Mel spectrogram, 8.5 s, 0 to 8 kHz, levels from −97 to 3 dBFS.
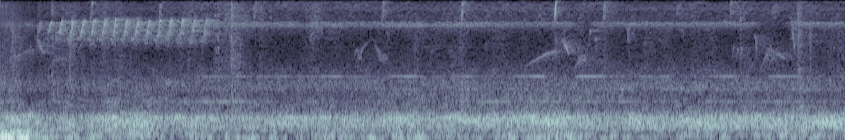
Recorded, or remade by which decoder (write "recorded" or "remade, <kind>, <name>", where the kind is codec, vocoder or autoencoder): recorded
